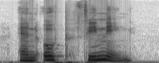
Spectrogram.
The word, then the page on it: invention: /ɪnˈvɛnʃən/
